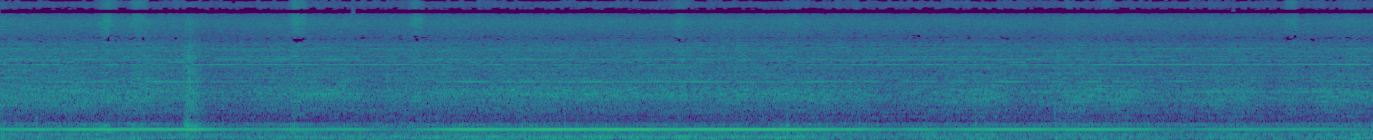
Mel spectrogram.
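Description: Vacuum cleaner running in another room: a steady motor hum over a rushing hiss, wavering a little in loudness.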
